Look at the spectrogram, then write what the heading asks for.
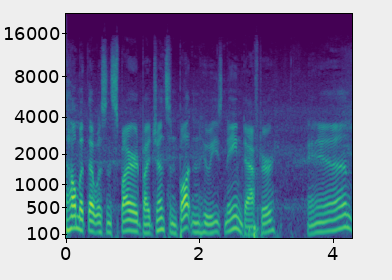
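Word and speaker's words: Jenson Button: Yeah, I didn't even know who Jensen Button was.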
